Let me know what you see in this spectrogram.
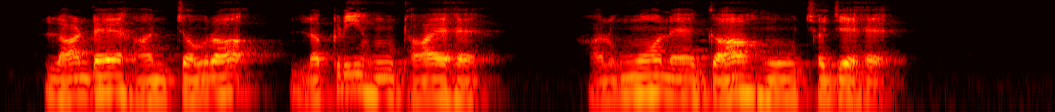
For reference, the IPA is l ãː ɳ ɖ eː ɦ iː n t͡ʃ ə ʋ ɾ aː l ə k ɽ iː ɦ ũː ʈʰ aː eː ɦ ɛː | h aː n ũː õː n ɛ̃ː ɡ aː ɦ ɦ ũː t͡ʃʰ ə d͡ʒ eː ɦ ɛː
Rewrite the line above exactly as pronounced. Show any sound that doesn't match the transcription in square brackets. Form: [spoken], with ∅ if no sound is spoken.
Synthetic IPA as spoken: l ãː ɳ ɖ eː ɦ [aː] n t͡ʃ ə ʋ ɾ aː l ə k ɽ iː ɦ ũː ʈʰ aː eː ɦ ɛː | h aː n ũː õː n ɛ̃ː ɡ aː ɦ ɦ ũː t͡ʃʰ ə d͡ʒ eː ɦ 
